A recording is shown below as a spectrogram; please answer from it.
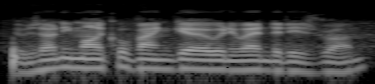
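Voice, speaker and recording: A man's voice: lowish voice, racing, a little hiss or hum. Male darts commentator, slightly dull sound. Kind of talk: live sports commentary.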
